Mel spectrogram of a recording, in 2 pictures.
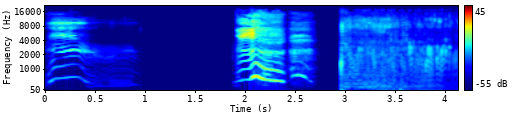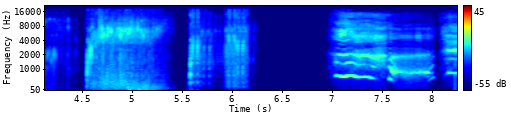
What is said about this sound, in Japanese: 本命のおならがお腹から降りてきて、腰を少し下ろしてからお尻をぐいっと突き出して、こんな風に思いっきり、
